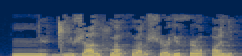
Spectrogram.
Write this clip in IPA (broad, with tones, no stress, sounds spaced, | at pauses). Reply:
nː y˨˩˦ ɡ͡ǀ y˥˨ ʒ a˧˥˧ l sʷ a˥ χʷ a˨˩˦ l ʃ ə˞˨˦ ɾʲ ʊ˧˥˧ x ə˞˥ w qʷ i˥ l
